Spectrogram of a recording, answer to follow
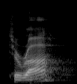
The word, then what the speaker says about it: Terah: And it was because Abraham smashed his father Terach, I don't know, how do you say it in English? Terah? Okay, in Hebrew it's terah. So allow me terah.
